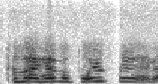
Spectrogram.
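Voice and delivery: high, stretched-out mock sob; slow tearful wail, put on; imitated crying. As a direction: play the crying daughter confessing. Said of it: "Why are you crying?".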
